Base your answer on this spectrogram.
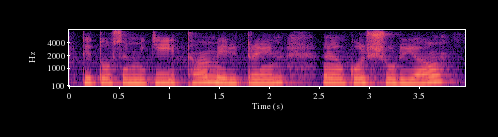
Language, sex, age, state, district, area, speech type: Dogri, female, 18-30, Jammu and Kashmir, Udhampur, rural, spontaneous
